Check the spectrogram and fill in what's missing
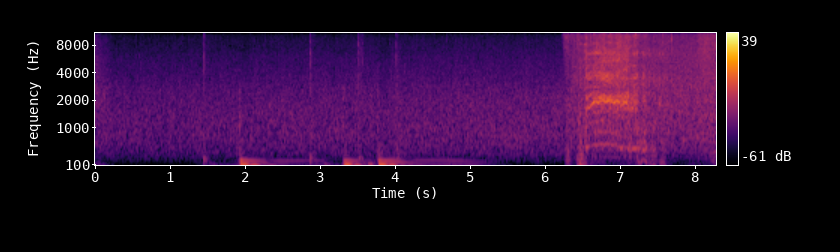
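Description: A horse whinnies twice in the video game Red Dead Redemption 2, loud and close, with a few hoof thuds between the calls and a rustling noise near the end.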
